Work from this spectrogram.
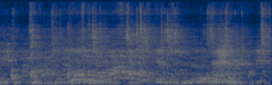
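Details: Low, rumbling growls and snarls from huskies play fighting among a group of three, steady and continuous with brief vocal bursts, a person's voice faint in the background.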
